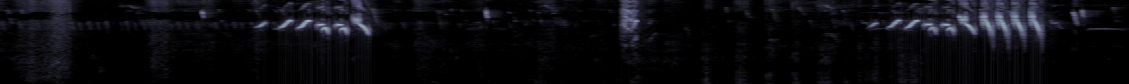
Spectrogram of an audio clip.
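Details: Double-collared seedeaters, males and females, singing free in the wild, recorded on a phone: two bursts of rapid, high, clear slurred notes, each a run of about eight quick descending sweeps, separated by quiet with a few faint clicks and rustles.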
